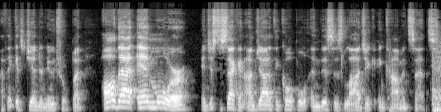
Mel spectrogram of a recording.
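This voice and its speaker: Speaking at a moderate pace with an American accent, a man lets his pitch swing very widely. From US South, New Orleans area. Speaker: talk show host, former Spanish teacher. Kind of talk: live talk show interview. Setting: live stream.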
